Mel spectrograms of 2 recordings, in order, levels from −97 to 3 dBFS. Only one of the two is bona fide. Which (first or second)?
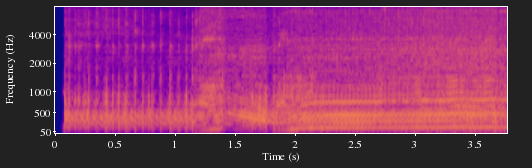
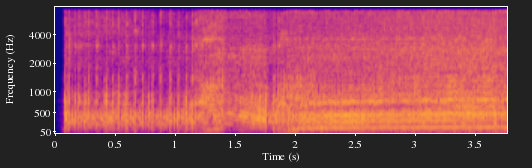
first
